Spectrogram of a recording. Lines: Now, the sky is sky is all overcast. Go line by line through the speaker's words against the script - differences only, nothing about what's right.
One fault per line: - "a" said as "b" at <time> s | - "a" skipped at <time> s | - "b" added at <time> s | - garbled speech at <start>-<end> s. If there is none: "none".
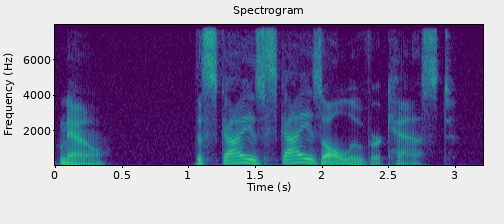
none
